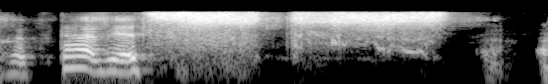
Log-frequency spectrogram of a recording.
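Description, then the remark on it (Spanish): A voice imitates an aerosol spray: a brief voiced sound, then two long, steady, breathy hisses with a tiny pause between them, fairly loud, ending in a couple of soft breaths. “Yo, yo cuando, voy, yo cuando voy, a Colombia con mi esposo me toca como salir con, con un aerosol.”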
